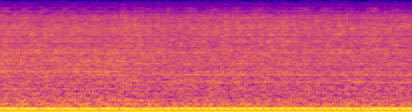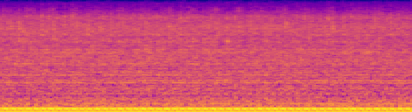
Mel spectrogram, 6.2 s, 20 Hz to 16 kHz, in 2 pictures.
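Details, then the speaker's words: Chevy S10 after the exhaust was repaired, replacing the restrictive factory 2 in twin-cat system: steady, deep, even rumble with a mild burble, no rasp or rattle, quieter in the cabin; sealed, healthy exhaust. "It's much more quieter in the interior. And it has a nice little rumble to it still."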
